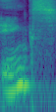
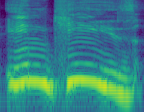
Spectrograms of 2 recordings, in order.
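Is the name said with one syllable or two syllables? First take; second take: one syllable; two syllables. First: The name is said as one syllable. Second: The name is said as two syllables. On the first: The speaker calls it wrong. "is it pronounced inks? ... or am I stupid?" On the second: The speaker calls it right. "It's in in keys. ... That makes way more sense"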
